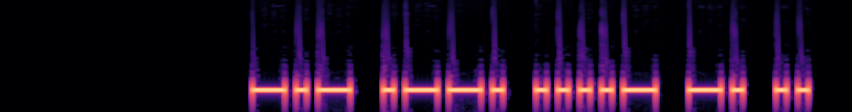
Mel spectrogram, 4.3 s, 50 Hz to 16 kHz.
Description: Morse code, heard as a keyed tone, about 22 wpm, 700 Hz. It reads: KP4NI
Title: USA Call Signs - 5 Characters - Repeated 3x - 22wpm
